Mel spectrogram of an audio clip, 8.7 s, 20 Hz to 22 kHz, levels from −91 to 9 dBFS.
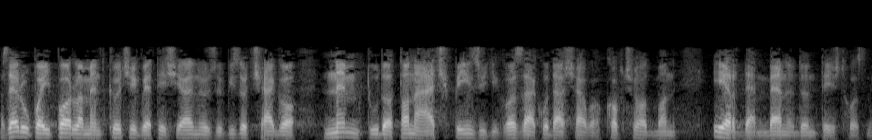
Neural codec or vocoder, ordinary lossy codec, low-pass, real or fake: none; AAC, 48 kbps; 5.4 kHz; real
